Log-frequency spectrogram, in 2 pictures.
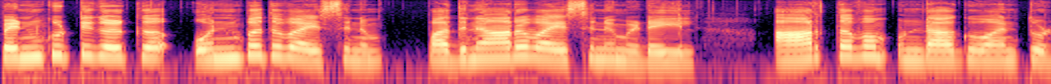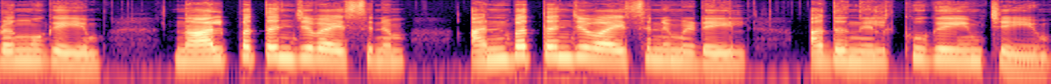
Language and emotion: Malayalam, neutral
